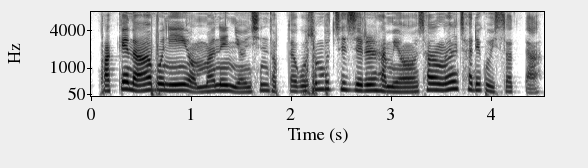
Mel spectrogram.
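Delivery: ordinary delivery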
